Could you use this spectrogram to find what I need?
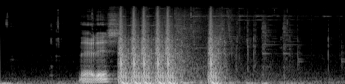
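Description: Rapid gunfire rattles in a short burst.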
